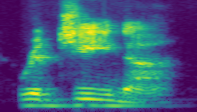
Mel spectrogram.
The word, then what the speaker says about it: Regina: Regina. It would be the way I would pronounce it because it is a Latin word for queen.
